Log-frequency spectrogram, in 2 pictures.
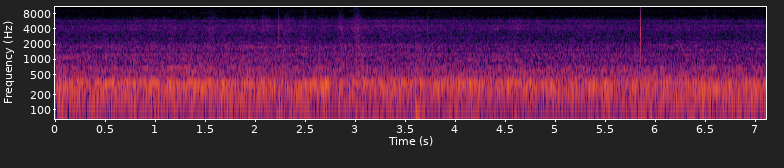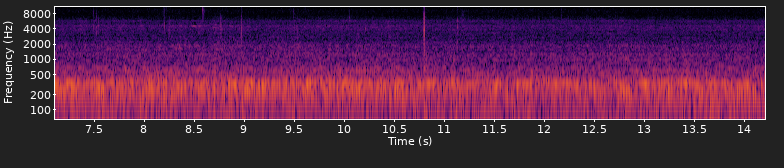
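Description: Train rolling steadily past: a continuous rumble of wheels on rail with a steady low hum, and a couple of sharp clicks.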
